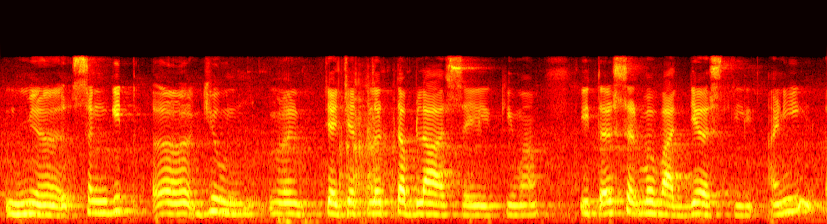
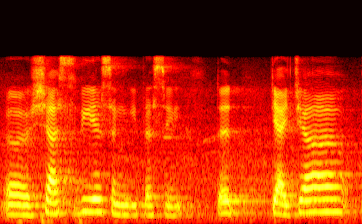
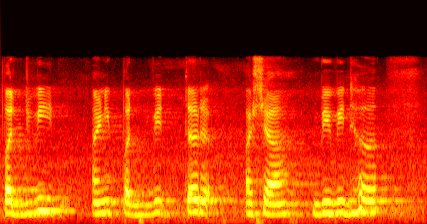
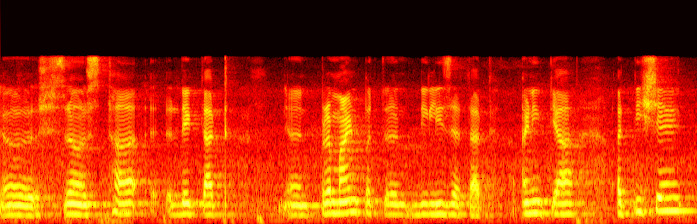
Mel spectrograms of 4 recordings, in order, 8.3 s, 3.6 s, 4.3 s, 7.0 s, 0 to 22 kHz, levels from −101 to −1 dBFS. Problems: constant background noise, background conversations at intervals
